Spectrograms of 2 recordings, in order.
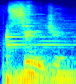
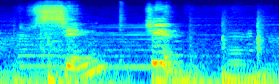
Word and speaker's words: St. John: But she is saved by a man called St. John Rivers. St. John, of course, being spelled like this. Come on, you know that says St. John, right? St. John. Obvious.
